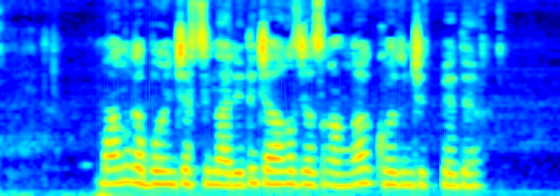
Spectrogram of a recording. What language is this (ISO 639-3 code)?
kir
